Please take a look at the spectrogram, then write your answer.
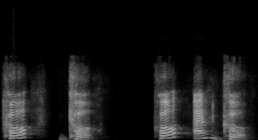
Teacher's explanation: back of the tongue touches the soft pallet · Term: Wheeler sound, velar sound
